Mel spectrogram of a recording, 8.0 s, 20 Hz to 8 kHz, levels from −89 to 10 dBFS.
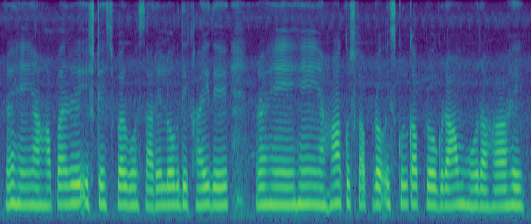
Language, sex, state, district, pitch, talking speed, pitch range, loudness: Hindi, female, Maharashtra, Solapur, 195 Hz, 160 wpm, 190-200 Hz, -17 LUFS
